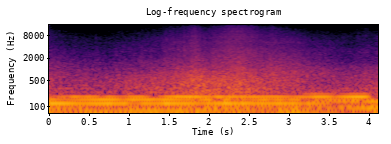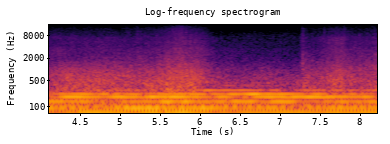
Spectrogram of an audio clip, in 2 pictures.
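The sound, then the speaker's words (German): Gentle ocean waves roll onto a sandy beach and wash back in slow, repeating, steady swells, with a constant low rumble beneath them and no voices. “Du setzt dich schließlich auf den noch vom Tag warmen Sand und beobachtest, wie die Wellen sanft an den Strand rollen und sich wieder zurückziehen.”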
